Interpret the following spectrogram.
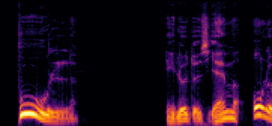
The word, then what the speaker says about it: poule: Le premier A, on va le prononcer très très rondement, ou, poule.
